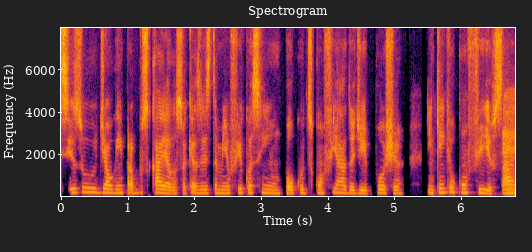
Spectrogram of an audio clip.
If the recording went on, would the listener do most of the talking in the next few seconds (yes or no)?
yes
